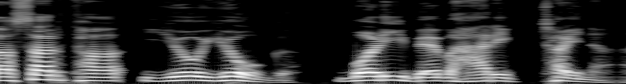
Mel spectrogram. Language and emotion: Nepali, neutral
